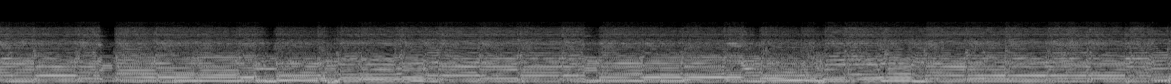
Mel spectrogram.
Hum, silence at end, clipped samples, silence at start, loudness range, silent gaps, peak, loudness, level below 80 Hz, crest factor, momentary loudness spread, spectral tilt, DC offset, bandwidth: none; 0 s; under 0.1%; 0 s; 1 LU; none; -14 dBFS; -25 LUFS; -46 dBFS; 10 dB; 2 LU; -6.5 dB/octave; under 0.1%; 8.2 kHz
